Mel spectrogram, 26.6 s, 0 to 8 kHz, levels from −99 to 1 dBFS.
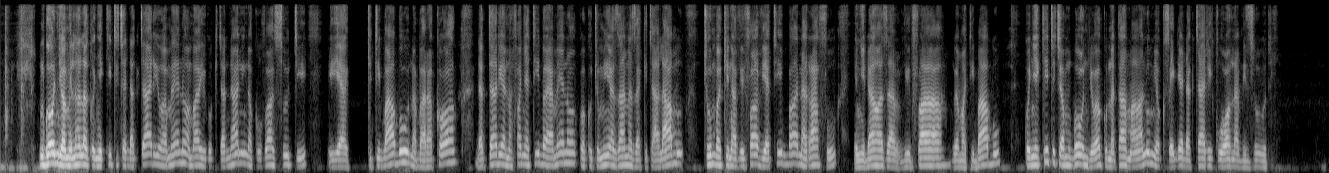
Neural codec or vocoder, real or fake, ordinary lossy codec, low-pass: codec, 24 kHz, 3 kbps, HILCodec; fake; MP3, 64 kbps; 7.2 kHz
